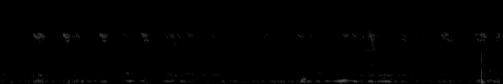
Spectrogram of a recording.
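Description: Faint birds chirping: many short, falling chirps, several a second, with a single click near the end just before the sound cuts off.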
